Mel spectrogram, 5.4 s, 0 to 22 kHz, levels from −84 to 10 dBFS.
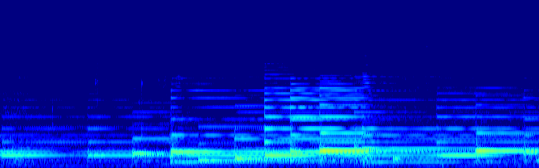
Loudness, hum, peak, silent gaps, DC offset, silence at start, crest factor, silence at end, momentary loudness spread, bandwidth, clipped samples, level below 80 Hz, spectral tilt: -43 LUFS; none; -26 dBFS; none; under 0.1%; 0 s; 18 dB; 0 s; 16 LU; 7.4 kHz; under 0.1%; -74 dBFS; -7.5 dB/octave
